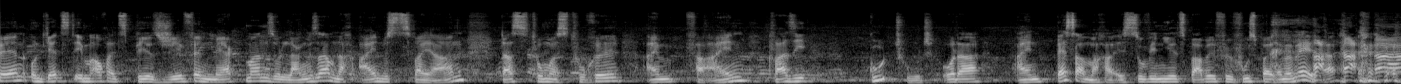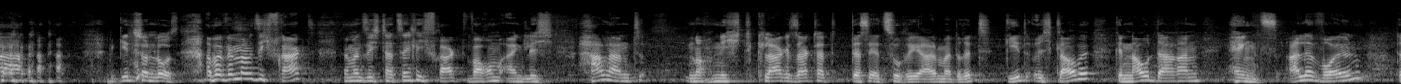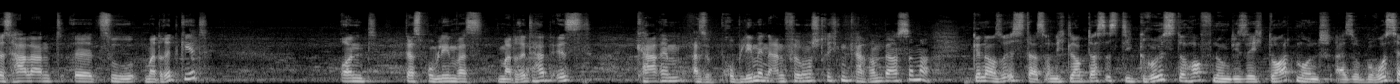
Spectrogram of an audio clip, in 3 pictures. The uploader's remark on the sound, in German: Backstage und Live aus Gütersloh.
